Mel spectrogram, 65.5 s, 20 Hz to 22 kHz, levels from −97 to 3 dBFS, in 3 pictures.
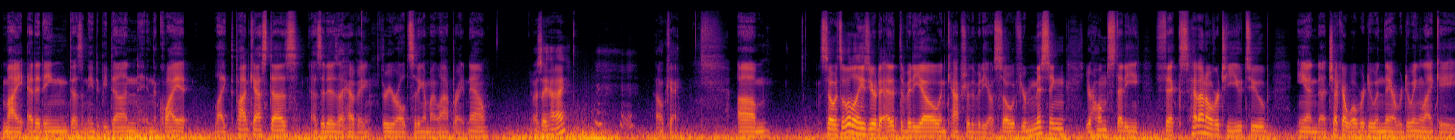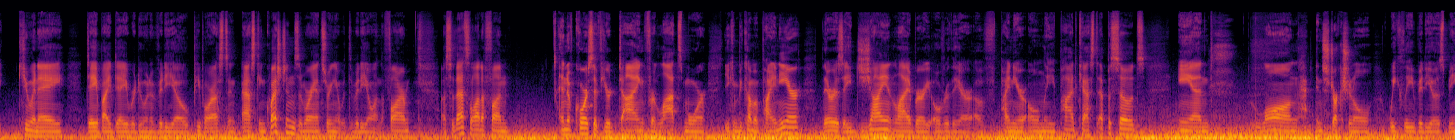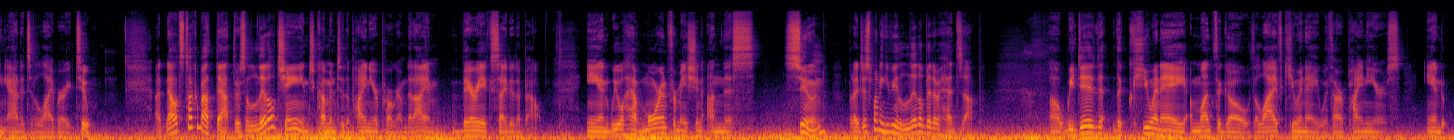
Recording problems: wind noise on the microphone; occasional gusts; 15 dB below the speech

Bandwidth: 16.5 kHz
